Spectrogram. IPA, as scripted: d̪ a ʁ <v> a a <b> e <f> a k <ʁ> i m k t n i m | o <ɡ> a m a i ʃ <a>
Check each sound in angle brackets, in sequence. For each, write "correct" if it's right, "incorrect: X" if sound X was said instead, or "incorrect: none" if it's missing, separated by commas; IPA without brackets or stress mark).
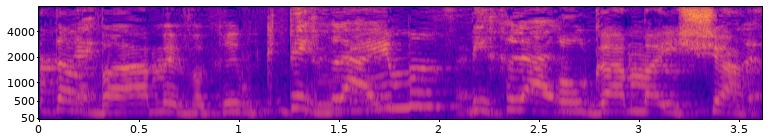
incorrect: b, incorrect: m, incorrect: v, correct, correct, correct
